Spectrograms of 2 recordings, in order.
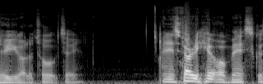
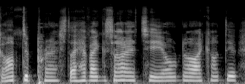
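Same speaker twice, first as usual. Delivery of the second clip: much higher, whiny mock teen voice; hammed-up impression of a teenage girl's lament; overdramatic teenage girl; 10 semitones higher than usual. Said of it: "overdramatic teenage girls who are gonna come to them".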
